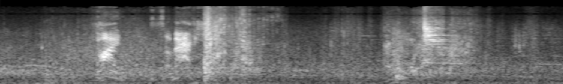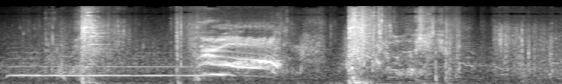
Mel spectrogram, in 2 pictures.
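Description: Swords clash and strike in a brief fight.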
